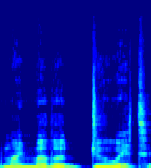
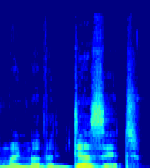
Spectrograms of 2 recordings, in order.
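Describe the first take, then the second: First: Said in the usual way. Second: "does" leaned on, quietly; correct form, softly. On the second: Shown as a demonstration. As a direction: give the right form gently. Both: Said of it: "instead of".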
